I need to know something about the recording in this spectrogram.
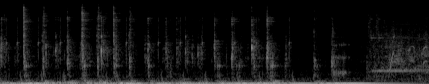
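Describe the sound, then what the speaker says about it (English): Rapid keyboard typing in the You Don't Know Jack quiz game, a dense run of close, crisp keystrokes tapping continuously at an uneven pace, ending with a brief tone. "Start typing."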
